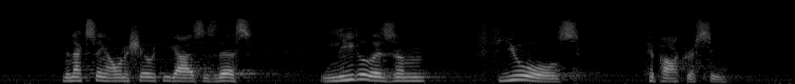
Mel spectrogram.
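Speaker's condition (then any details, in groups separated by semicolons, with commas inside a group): No condition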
